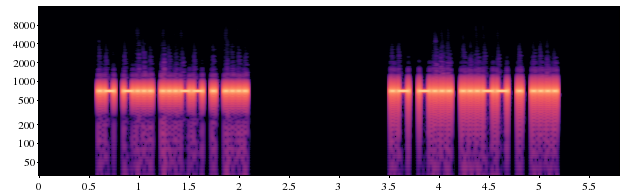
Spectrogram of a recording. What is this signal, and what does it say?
Morse code, heard as a keyed tone, about 38 wpm, 700 Hz. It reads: AB3EH AB3EH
